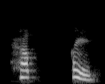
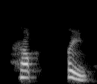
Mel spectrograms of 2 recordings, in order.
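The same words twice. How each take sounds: First: The middle consonant is held long and doubled. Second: The middle consonant is held long and doubled.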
